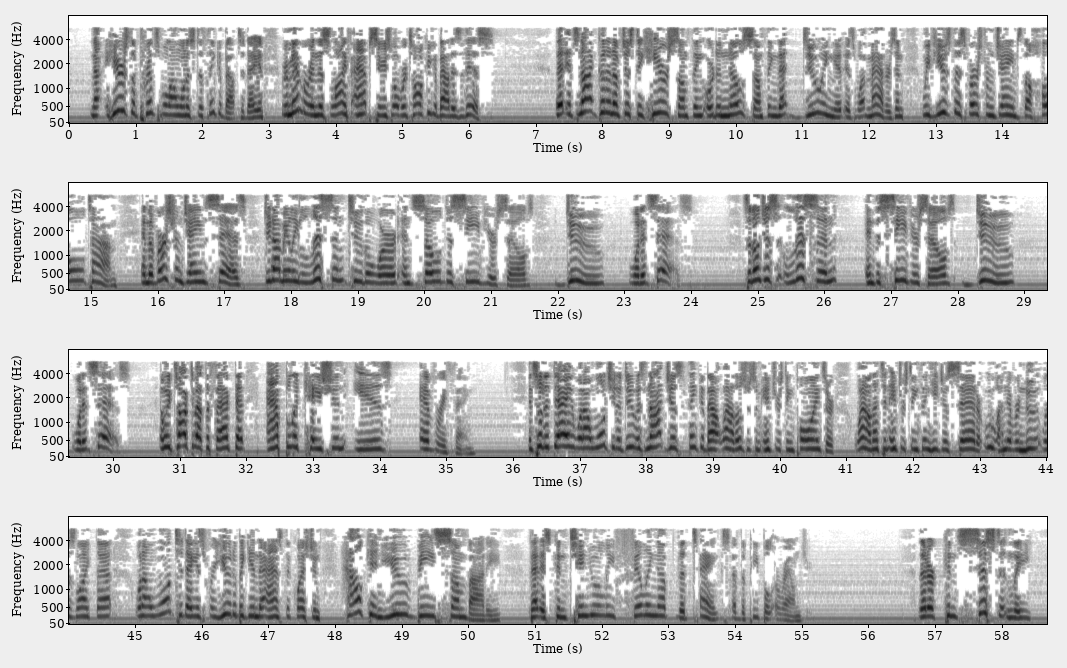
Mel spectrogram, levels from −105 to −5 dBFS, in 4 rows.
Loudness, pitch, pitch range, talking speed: -26 LUFS, 240 Hz, 185-270 Hz, 170 wpm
